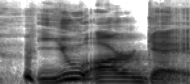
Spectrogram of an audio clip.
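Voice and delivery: put-on television broadcaster voice. Doing a quick impression of a talk show host. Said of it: "That's my Larry King impression".

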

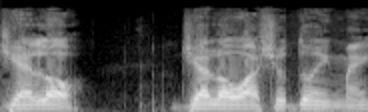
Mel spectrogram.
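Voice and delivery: Spanish-influenced accent.

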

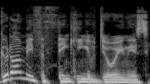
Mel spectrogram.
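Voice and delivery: normal talking voice

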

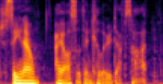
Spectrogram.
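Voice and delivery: timid, very hushed whisper, barely audible. Retelling what a friend said on Valentine's Day: imitating a friend speaking quietly. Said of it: "said this so quietly".

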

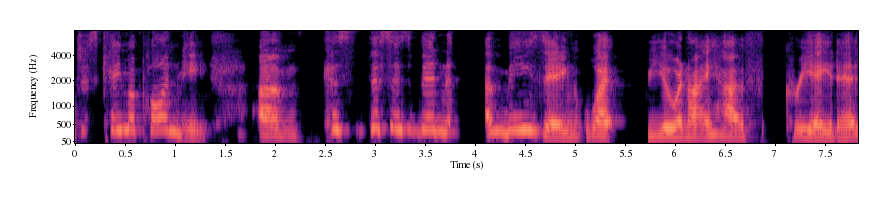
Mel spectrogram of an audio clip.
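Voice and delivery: emotional, teary, choked-up voice near tears. Reflecting on two years of making the show together, getting teary. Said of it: "I'm already getting teary".

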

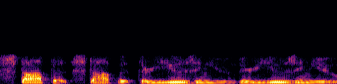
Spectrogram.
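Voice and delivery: put-on, mildly urgent, repeated pleading cry in woman's voice. Retelling a woman in a car yelling at a runner: imitating a woman screaming. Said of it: "a woman in a car screaming at him".

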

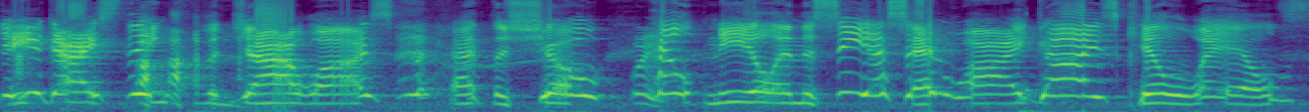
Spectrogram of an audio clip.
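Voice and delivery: very high, very loud, shrill put-on bird-like character voice. Taking a turn at imitating another person, in a put-on character voice. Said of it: "I'll do his danger. Titty bird voice".

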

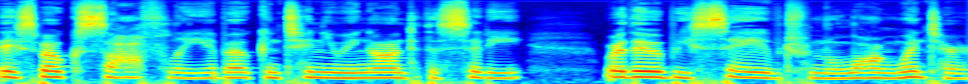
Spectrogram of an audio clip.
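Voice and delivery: ordinary delivery

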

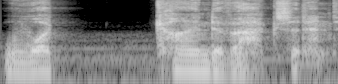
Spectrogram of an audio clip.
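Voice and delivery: ordinary delivery

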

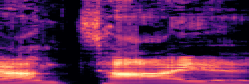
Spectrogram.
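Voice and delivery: put-on little toddler voice with Boston accent. Joking that all toddlers have a Boston accent, doing a toddler voice with Boston accent. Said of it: "all toddlers have a Boston accent".

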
